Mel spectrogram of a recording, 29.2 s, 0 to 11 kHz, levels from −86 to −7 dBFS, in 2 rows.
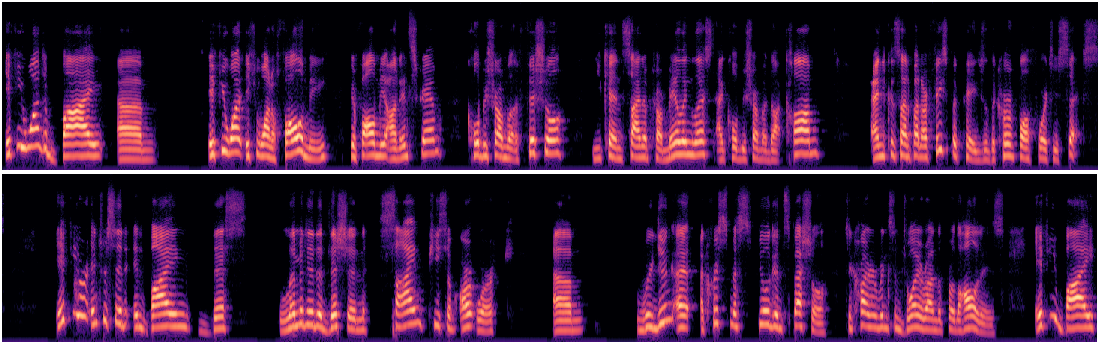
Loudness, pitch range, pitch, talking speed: -23 LUFS, 160-220 Hz, 195 Hz, 170 wpm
